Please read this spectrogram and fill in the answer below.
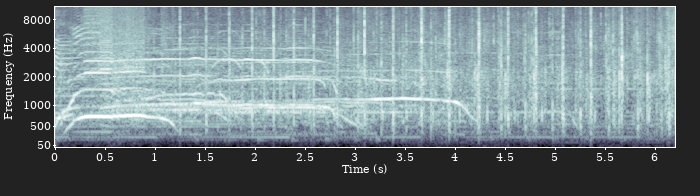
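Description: Wedding guests cheering and clapping as the couple is pronounced husband and wife: several long whooping calls in the first four seconds over steady applause that carries on to the end.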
